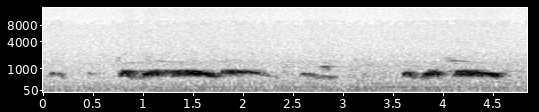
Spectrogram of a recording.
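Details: Decoy spotted dove making thúc and gáy gọi calls to lure and train birds. Quieter, burry coos come in two groups of drawn-out, wavering notes, over a low hiss and rumble.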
